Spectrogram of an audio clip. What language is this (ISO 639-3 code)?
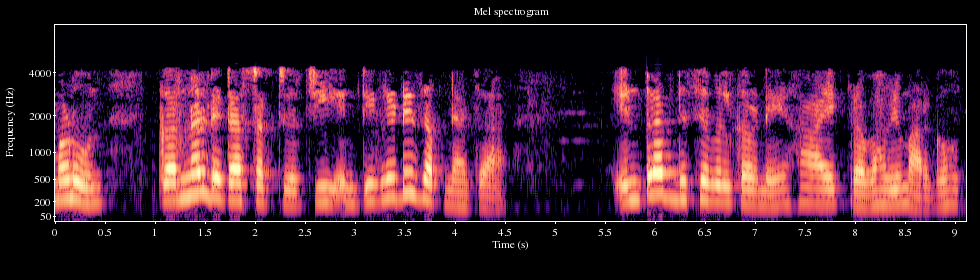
mar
